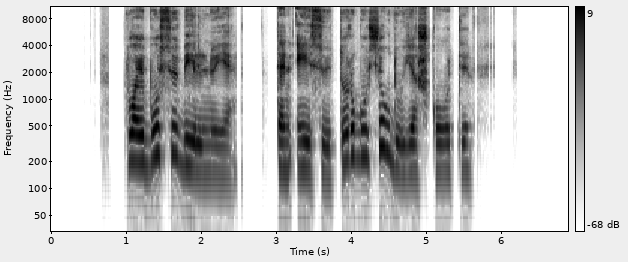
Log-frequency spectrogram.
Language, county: Lithuanian, Panevėžys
